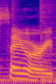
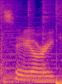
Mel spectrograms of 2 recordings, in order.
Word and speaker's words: Sayori: How do I pronounce her name? Is it Sayori? Sayori! Okay. That girl is Sayori, my neighbor and good friend since we were children.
